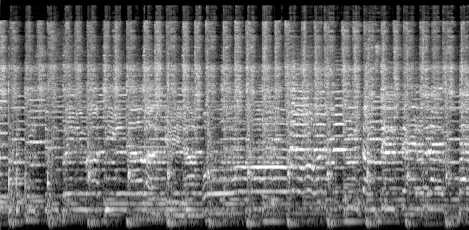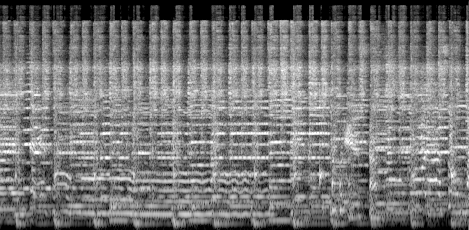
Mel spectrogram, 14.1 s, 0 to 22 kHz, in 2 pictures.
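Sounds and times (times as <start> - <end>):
live band playing: 0.0 - 14.0.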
